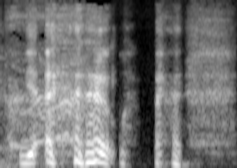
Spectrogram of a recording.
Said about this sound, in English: bad cough there. Kind of bad cough that sounded like I said Neon Demon when I didn't.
